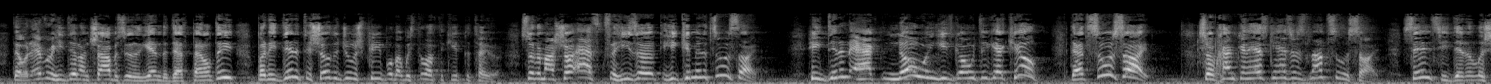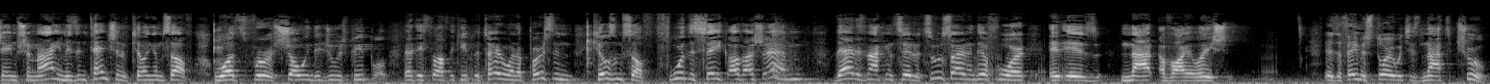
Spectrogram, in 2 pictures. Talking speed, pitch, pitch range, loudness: 225 wpm, 230 Hz, 205-275 Hz, -20 LUFS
